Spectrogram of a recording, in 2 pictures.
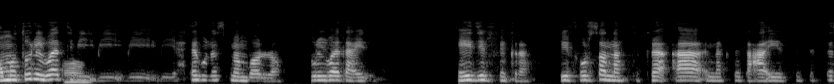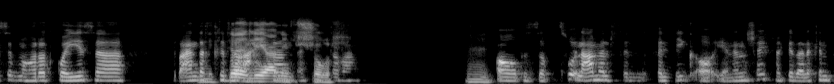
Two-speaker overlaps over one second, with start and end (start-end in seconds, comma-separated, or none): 10.3-11.7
